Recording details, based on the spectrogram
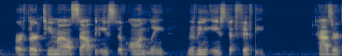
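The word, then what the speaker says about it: Olney: located near Lancaster or 13 miles southeast of Onley, moving east at 50.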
